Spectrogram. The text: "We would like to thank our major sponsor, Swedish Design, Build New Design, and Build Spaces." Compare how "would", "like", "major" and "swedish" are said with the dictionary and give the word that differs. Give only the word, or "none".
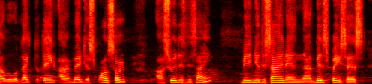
swedish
